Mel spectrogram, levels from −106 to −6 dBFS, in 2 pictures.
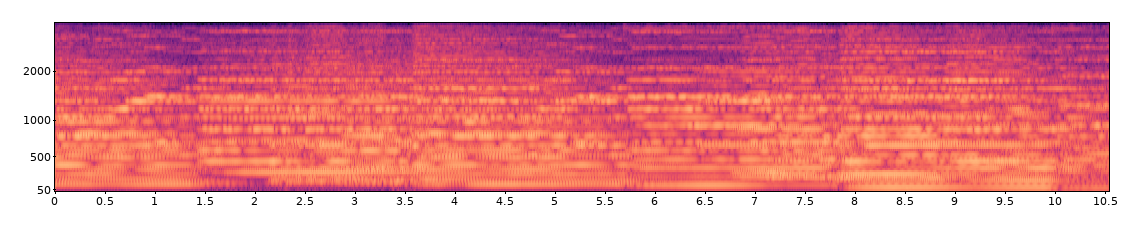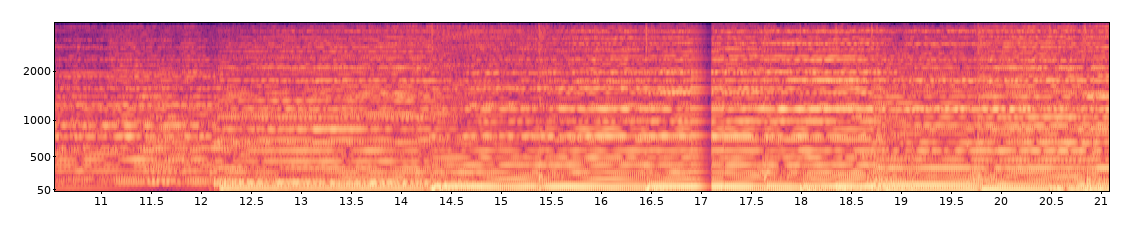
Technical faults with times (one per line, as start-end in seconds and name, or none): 16.91-17.11 call audio freeze
17.22 skip ahead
